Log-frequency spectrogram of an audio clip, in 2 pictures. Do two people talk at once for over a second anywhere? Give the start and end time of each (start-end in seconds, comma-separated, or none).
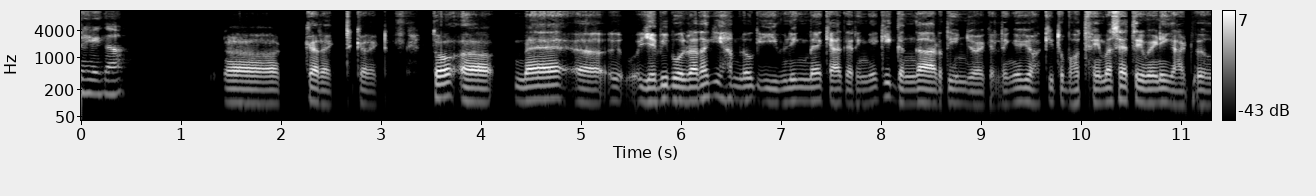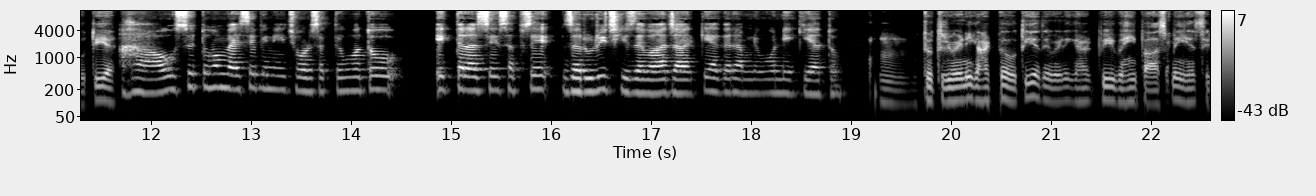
none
